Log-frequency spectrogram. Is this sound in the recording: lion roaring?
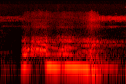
yes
